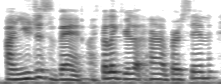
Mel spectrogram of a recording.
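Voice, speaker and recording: A woman's voice: mid-range voice, fairly even intonation, fast talker. A woman in her twenties giving a casual tarot reading to camera, chatty and blunt, swearing freely and laughing often, recorded on a phone. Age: 20s. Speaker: tarot reader.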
